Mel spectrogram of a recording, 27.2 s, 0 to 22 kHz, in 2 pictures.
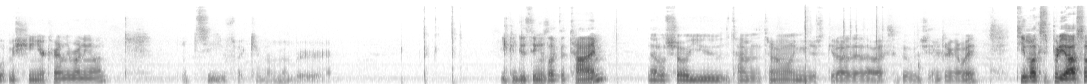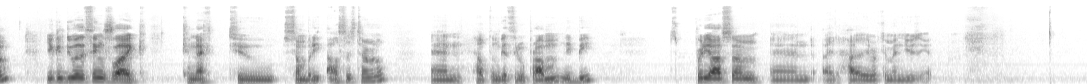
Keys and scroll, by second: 5.3 ctrl+b, 7.3 t, 10.0 Escape, 10.6 Return, 10.9 Return.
